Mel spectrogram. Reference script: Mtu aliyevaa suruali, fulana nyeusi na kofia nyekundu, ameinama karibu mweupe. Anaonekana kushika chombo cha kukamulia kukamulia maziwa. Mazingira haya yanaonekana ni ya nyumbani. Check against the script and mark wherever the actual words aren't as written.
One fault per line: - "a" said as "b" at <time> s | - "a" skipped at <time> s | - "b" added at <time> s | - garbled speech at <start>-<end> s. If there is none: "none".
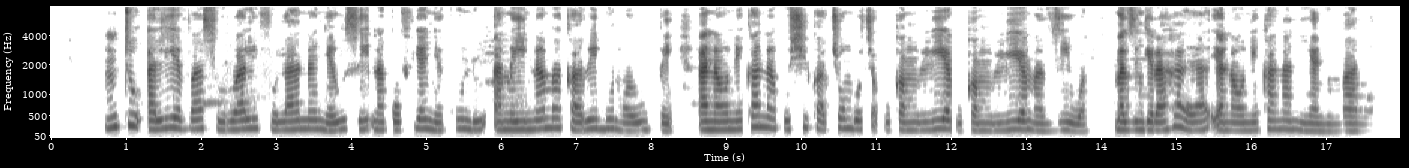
none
